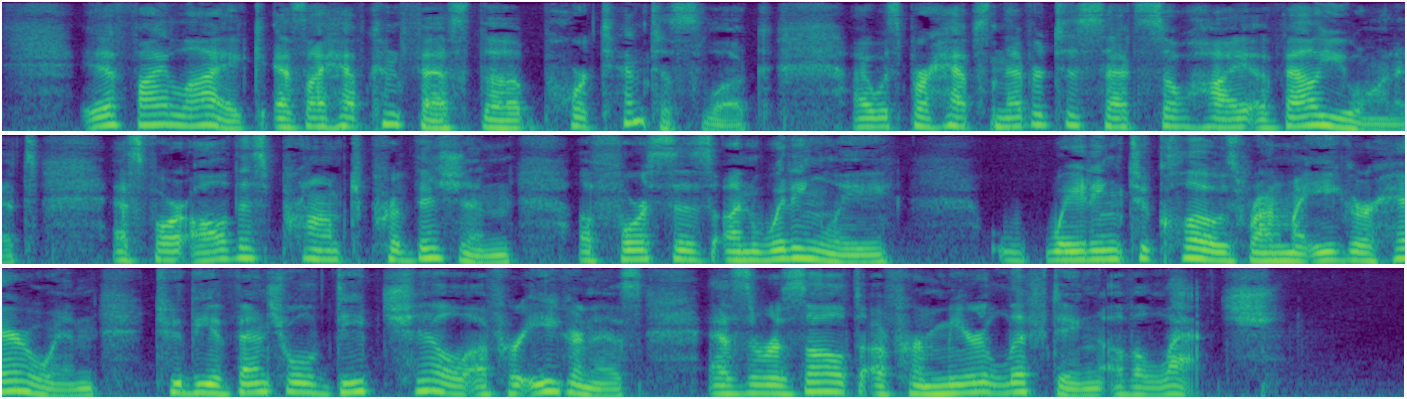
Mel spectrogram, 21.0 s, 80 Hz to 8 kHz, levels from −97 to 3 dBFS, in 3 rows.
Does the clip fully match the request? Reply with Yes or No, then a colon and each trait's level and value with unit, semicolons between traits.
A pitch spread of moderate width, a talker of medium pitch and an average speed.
Yes: average, 3.8 semitones; medium, 145 Hz; average, 160 wpm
